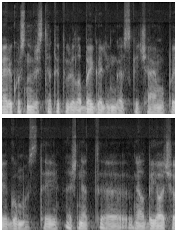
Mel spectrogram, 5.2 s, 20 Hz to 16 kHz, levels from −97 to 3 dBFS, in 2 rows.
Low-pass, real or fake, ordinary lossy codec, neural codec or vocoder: 14.4 kHz; real; Opus, 32 kbps; none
